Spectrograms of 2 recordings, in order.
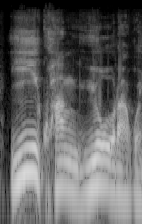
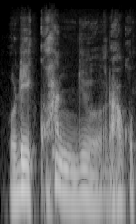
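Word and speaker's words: Lee Kuan Yew: 이광요라고 이제 한문으로는 그러는데 중국말로는 리콴유라고 발음을 하더라고요. 그 사람이 31년 동안 독재를 했어.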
